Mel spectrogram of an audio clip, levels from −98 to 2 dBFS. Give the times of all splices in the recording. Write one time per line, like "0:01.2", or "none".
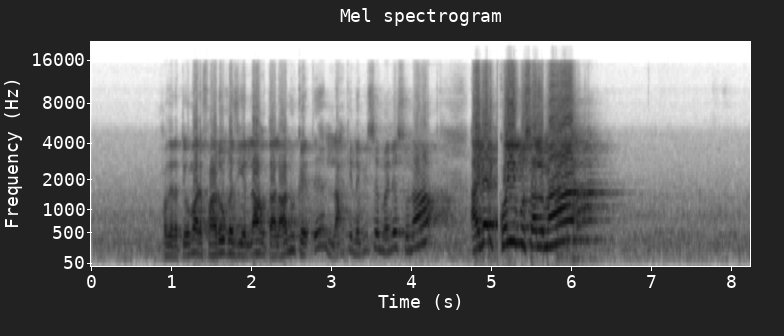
0:05.1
